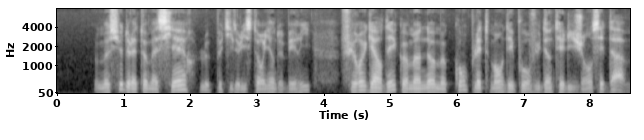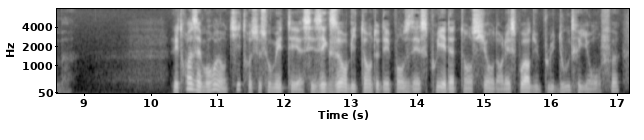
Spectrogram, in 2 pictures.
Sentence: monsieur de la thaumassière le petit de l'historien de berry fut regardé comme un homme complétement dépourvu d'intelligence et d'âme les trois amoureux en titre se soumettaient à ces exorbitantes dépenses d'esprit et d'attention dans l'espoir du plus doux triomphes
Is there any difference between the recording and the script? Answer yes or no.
no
